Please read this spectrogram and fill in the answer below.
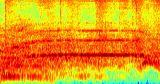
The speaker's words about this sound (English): Everybody's cheering also, for Kamala.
